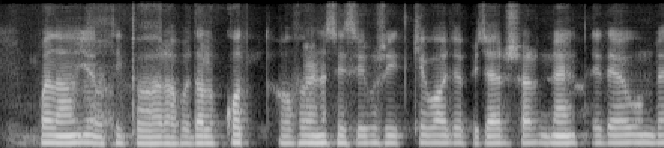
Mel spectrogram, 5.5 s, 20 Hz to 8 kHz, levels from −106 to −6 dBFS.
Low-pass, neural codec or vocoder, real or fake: 7.2 kHz; codec, 16 kHz, 0.8 kbps, ZipCodec; fake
